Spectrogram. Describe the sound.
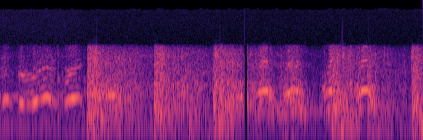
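Several sharp, harsh bangs of gunfire go off in an irregular burst, about five shots in three seconds, on low-fidelity dash cam video from a backup police car arriving at a drug task force raid on a small house where marijuana was grown, with a raised, shouting voice at the start.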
